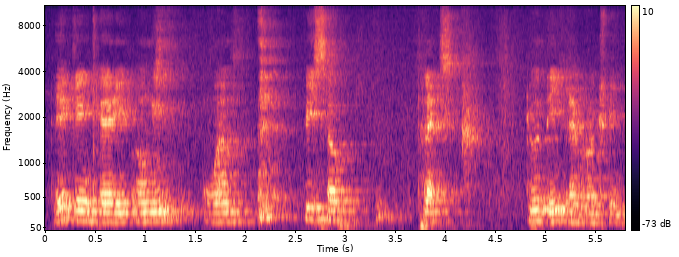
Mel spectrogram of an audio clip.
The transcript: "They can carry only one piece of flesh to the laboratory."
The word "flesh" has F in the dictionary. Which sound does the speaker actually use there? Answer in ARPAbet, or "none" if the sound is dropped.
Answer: P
